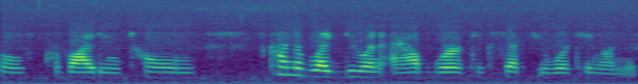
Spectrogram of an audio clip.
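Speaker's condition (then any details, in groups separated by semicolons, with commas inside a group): No condition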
